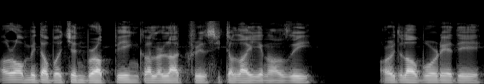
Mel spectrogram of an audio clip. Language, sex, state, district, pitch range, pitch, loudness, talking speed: Nagamese, male, Nagaland, Dimapur, 95-100 Hz, 100 Hz, -18 LUFS, 220 wpm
